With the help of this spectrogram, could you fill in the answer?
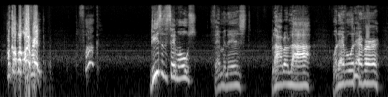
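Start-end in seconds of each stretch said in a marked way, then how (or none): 0.2-0.9 put-on very high, shrill, loud New York accent. Mocking what such women always say: imitating a loud New York accent. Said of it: "you know what these hoes always say".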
